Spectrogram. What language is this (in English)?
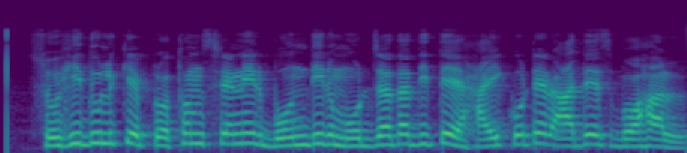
Bangla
